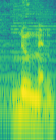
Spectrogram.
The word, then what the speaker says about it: Neumann: from Eastern Europe, St. John Neumann, whose last name has also been pronounced Newman.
